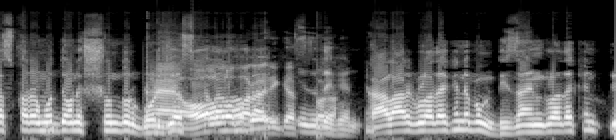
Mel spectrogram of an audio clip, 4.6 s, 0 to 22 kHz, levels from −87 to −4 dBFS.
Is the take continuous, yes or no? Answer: no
